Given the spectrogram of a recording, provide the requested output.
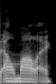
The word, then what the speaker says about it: Elmaleh: How you say it is Elmale, which everyone gets wrong.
